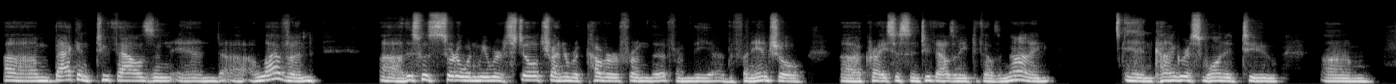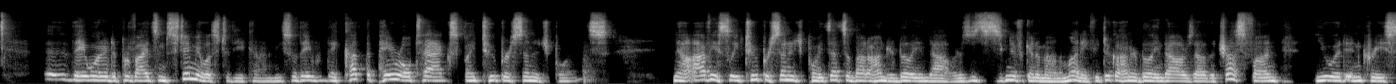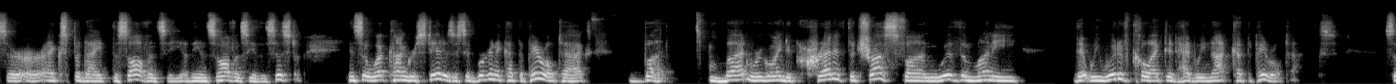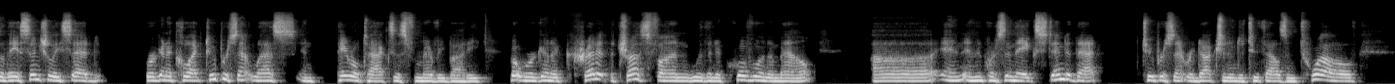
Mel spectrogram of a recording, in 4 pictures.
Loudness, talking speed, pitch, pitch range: -13 LUFS, 185 wpm, 170 Hz, 155-195 Hz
